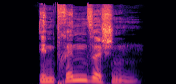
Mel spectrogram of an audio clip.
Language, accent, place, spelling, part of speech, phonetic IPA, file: German, Germany, Berlin, intrinsischen, adjective, [ɪnˈtʁɪnzɪʃn̩], De-intrinsischen.ogg
- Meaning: inflection of intrinsisch: 1. strong genitive masculine/neuter singular 2. weak/mixed genitive/dative all-gender singular 3. strong/weak/mixed accusative masculine singular 4. strong dative plural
